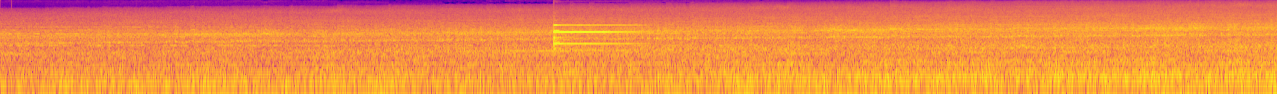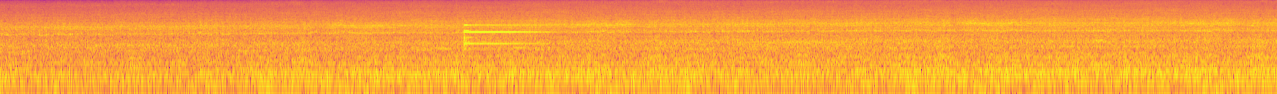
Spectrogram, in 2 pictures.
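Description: A Roblox Stepford County Railway airlink train running toward Stepford Central, with a steady rumbling rail drone throughout and two brief chime tones partway through, no talking.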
